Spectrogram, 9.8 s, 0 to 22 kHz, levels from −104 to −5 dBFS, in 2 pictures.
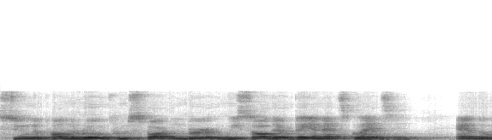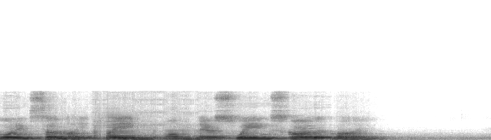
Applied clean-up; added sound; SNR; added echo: neural separator model SepFormer DNS4.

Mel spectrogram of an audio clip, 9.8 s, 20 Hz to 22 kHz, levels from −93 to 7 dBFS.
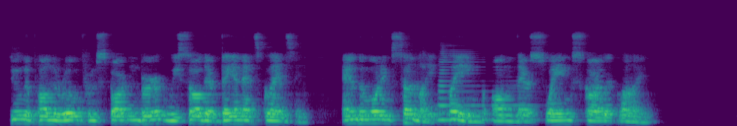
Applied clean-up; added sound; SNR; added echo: neural mask model DeepFilterNet 3.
